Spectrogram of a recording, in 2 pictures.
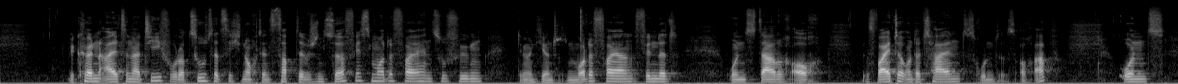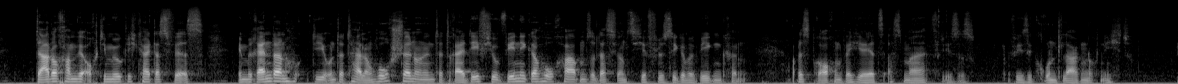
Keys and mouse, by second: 1.1 Tab, 7.8-9.4 drag, 11.2-12.8 drag, 13.2-14.2 drag, 16.6 click, 21.3-22.7 drag.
